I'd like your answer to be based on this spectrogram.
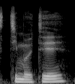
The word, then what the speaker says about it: Timothée: So the way it was meant to be pronounced is Timothée.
